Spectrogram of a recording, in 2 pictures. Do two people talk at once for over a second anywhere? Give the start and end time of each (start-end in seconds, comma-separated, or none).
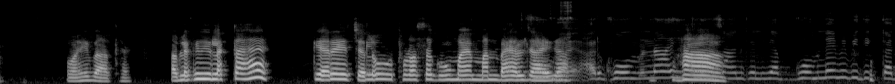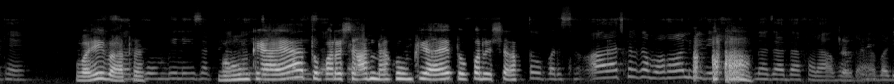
11.2-12.6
